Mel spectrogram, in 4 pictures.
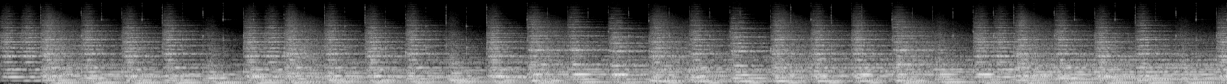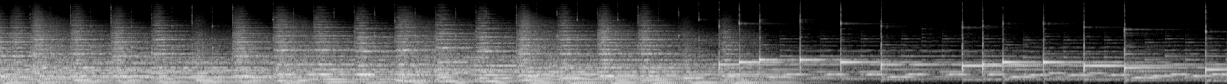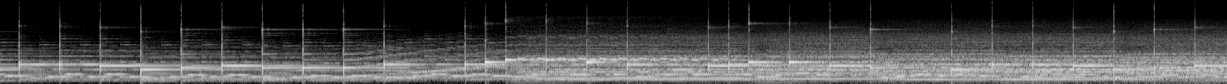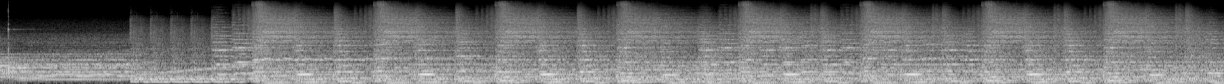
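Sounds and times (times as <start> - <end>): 
Chabad orchestral music: 0.0 - 27.0, 27.8 - 49.0.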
